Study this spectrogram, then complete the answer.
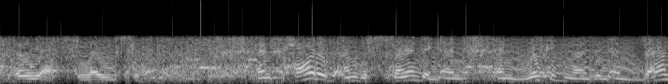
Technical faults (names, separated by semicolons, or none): stuck bit; iLBC codec; word clock ticks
